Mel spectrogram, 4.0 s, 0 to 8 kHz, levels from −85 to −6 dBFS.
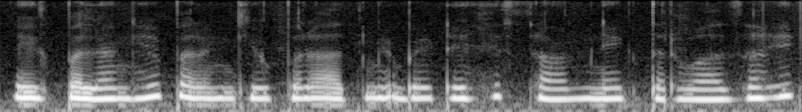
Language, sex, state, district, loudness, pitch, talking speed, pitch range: Hindi, female, Madhya Pradesh, Bhopal, -16 LUFS, 260 Hz, 195 wpm, 250-270 Hz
